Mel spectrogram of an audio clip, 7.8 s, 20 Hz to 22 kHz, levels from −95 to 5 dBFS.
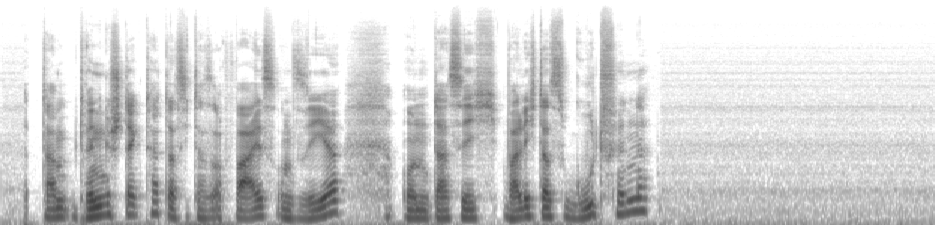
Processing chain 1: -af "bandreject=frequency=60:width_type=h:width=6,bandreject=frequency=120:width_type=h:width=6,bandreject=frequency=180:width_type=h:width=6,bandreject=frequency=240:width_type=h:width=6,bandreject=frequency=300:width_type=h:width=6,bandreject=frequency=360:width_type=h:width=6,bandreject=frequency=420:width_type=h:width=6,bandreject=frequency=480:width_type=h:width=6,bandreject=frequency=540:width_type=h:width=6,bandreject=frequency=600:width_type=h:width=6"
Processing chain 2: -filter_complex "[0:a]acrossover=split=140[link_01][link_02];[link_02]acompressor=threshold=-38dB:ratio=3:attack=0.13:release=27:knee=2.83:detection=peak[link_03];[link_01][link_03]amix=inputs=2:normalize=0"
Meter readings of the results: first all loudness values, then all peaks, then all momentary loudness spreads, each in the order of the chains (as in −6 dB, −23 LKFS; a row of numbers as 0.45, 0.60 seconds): −31.0, −38.0 LKFS; −13.0, −22.5 dBFS; 8, 7 LU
